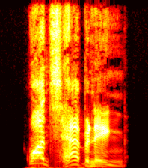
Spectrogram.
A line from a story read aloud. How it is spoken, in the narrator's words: Gargamel says angrily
